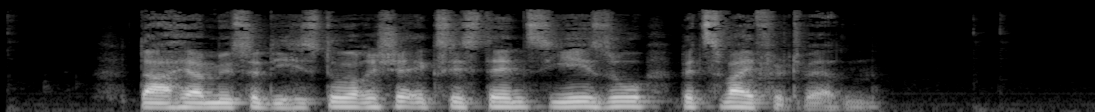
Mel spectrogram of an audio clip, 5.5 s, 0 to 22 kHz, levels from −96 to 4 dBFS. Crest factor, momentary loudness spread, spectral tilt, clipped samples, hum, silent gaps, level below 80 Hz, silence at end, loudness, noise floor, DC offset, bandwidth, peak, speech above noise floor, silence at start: 18 dB; 11 LU; -6.5 dB/octave; under 0.1%; none; none; -58 dBFS; 1.1 s; -24 LUFS; -74 dBFS; under 0.1%; 16 kHz; -8 dBFS; 51 dB; 0.7 s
